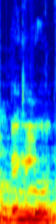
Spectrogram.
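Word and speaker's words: ಬೆಂಗಳೂರು: के सबसे बड़े शहर बेंगलोर के बारे में जिसे कन्नड़ भाषा में बेंगलुरु भी प्रोनाउंस किया जाता है समुद्र तल से 920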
